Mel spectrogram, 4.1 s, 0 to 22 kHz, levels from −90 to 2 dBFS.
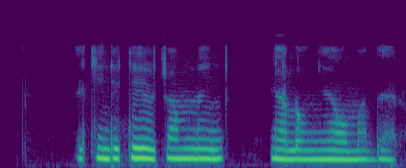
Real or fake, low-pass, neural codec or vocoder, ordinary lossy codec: real; 7.2 kHz; none; Opus, 16 kbps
